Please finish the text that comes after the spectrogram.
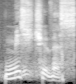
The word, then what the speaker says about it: mischievous: right mischievous mischievous wow Clayton you're incorrect it's mischievous wow often hear people yes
